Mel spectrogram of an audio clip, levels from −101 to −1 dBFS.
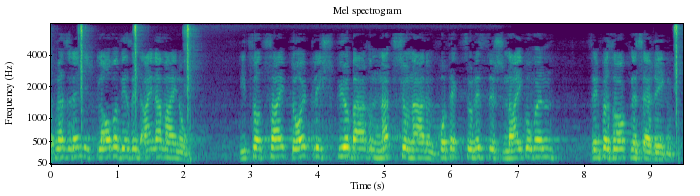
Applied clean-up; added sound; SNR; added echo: none; Fire; 15 dB; reverberation time 0.4 s.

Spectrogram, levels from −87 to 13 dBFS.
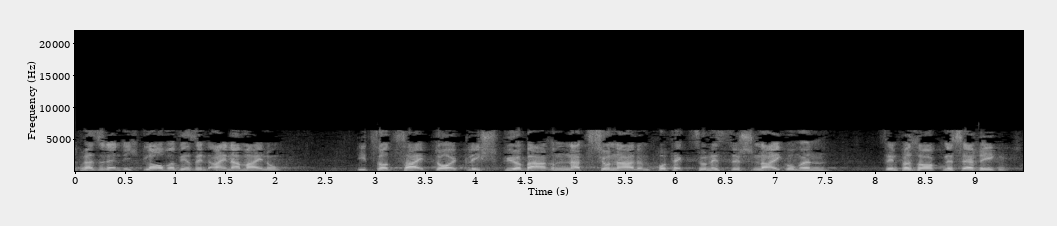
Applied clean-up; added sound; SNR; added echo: none; none; none; none.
